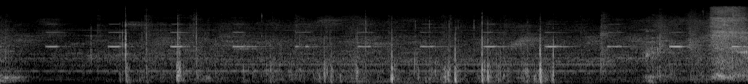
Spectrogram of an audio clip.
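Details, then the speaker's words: transCooler 25 cooling box with BD220 compressor, out of refrigerant and not cooling; leak detector ticks sparsely, then quickens into a rapid shrill alarm at a customer-drilled hole in the evaporator line, a refrigerant leak. "und wenn ich hier alles absuche gehört das vielleicht wie das pfeif und wenn wir an dieses loch geht ich bin jetzt ruhig fängt das teil an zu blinken"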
